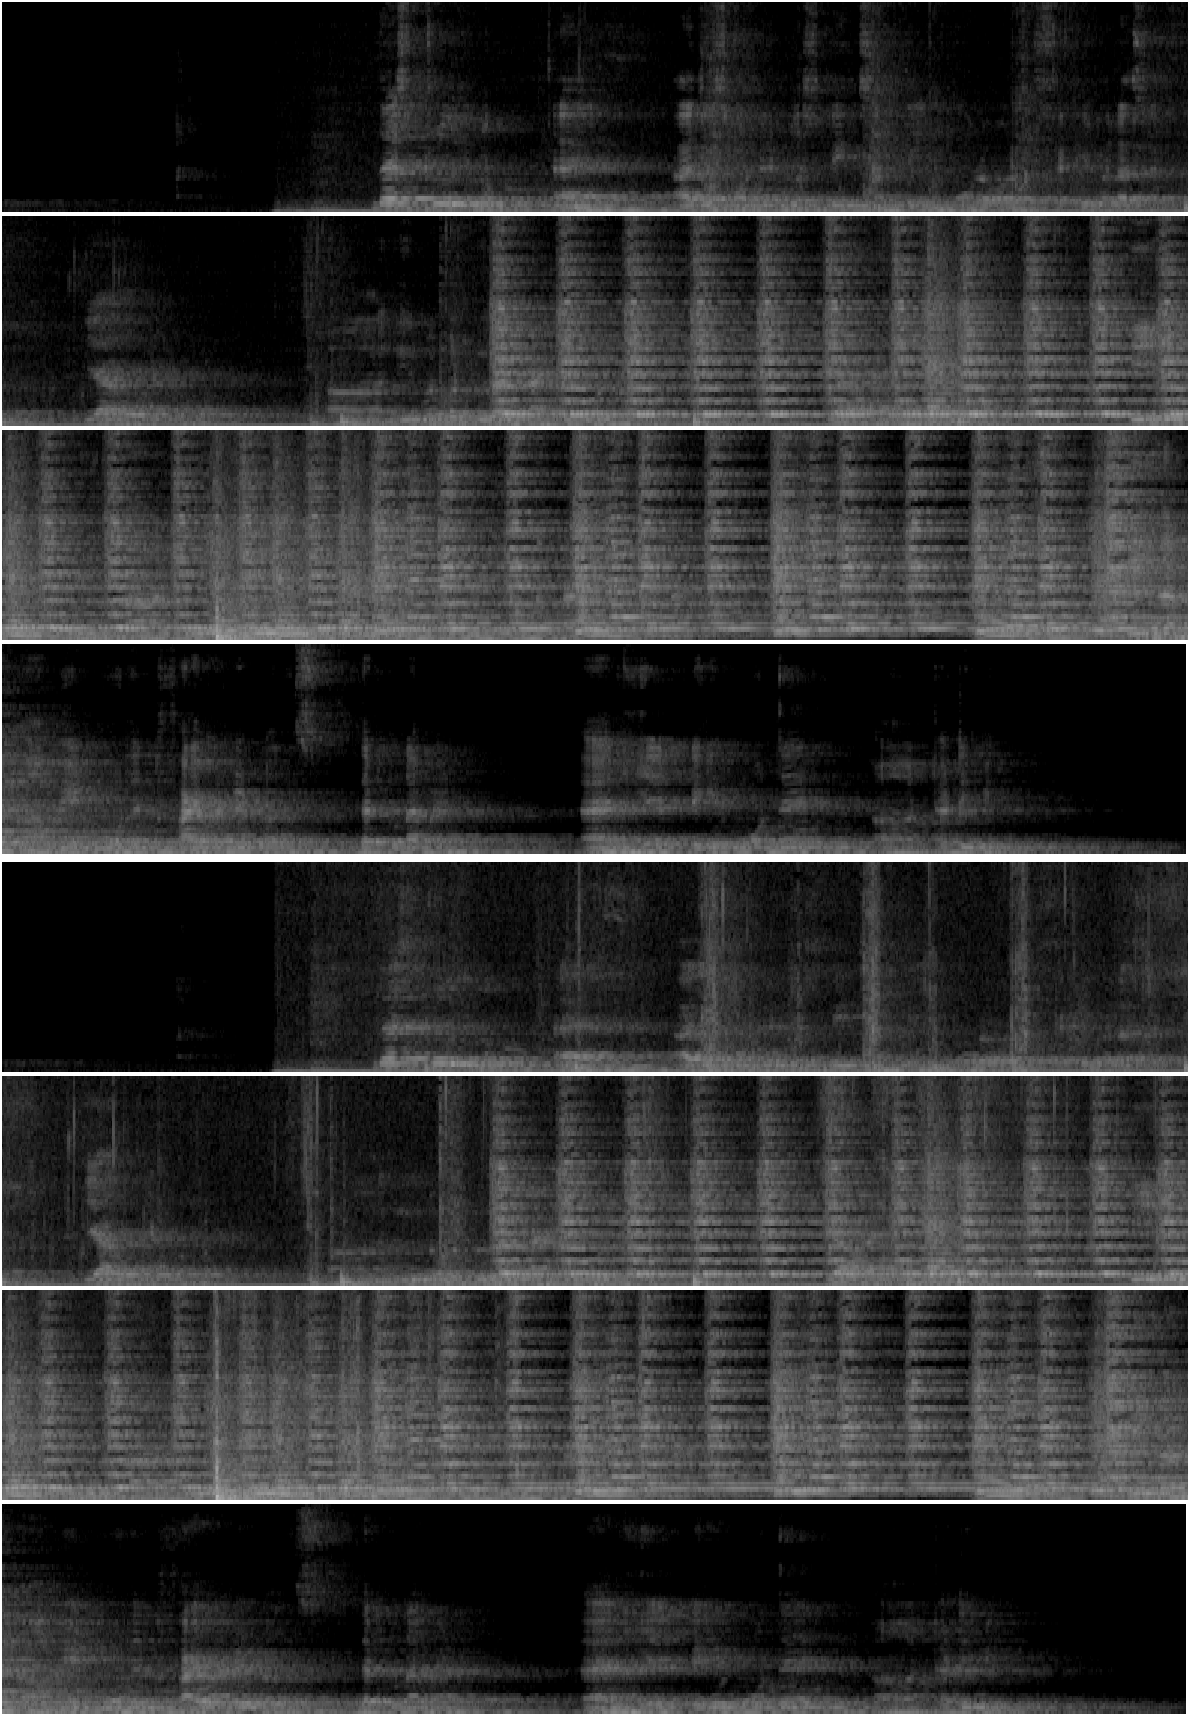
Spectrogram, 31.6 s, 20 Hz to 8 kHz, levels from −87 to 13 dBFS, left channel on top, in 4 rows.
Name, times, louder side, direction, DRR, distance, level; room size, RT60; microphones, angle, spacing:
sound 1, 1.8-19.3, right 3 dB, 90° right, 0.8 m, -44 dB
voice 1, 2.5-3.3 3.7-4.2 4.5-7.8 10.1-12.2 15.3-20.4 21.5-22.8 23.3-26.8 27.6-30.4, equal, 40° left, -1 dB, 2.5 m, -42 dB
voice 2, 8.5-9.2 13.4-14.4 27.6-28.0, right 1 dB, 60° right, 0 dB, 2.3 m, -42 dB
sound 2, 11.2-24.4, equal, ahead, 0.6 m, -35 dB
15.0 x 12.5 x 7.1 m, 2.9 s
head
